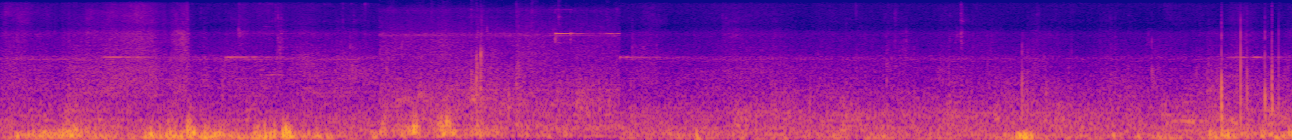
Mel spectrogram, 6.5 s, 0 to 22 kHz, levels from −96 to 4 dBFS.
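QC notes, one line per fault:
1.90–3.10 s, section at the wrong speed: sound runs twice as fast and nearly an octave higher, likely a clock mismatch; spectrogram partials jump upward.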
